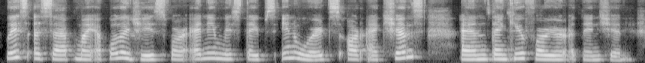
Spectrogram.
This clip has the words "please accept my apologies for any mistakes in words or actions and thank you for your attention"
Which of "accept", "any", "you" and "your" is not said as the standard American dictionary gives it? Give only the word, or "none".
accept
